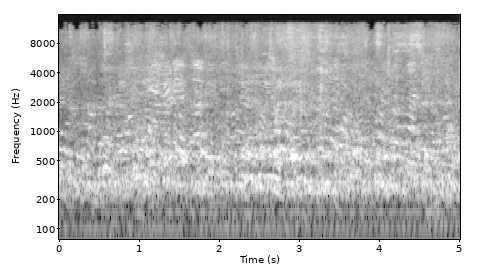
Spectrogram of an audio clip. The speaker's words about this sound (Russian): О, видишь, вы сразу загудели.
